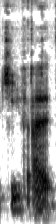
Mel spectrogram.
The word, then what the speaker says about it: Kyiv: And in Ukraine anyway, in Kyiv, if I'm pronouncing that correctly, because it's not Kiev anymore, it's actually Kyiv, so because they changed the name.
